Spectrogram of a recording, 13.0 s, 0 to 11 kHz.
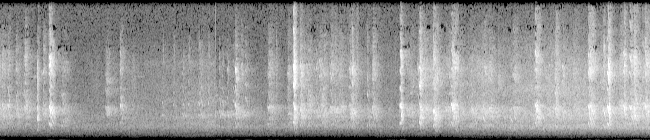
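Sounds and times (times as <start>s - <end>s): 
jackdaws calling: 0.0s - 1.5s, 2.1s - 12.9s.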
